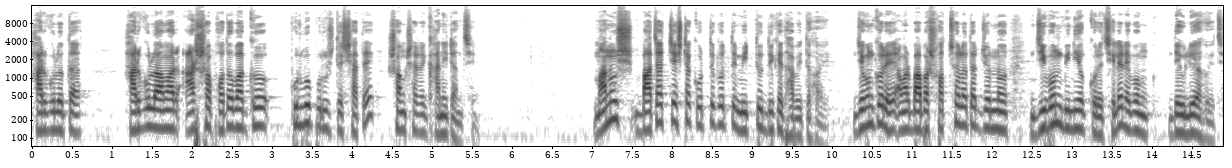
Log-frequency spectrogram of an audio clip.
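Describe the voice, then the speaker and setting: Recorded very cleanly with a silent background and a dry, close sound with no echo, a man speaks at a fairly high pitch with ordinary pitch variation. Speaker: poet, filmmaker and theatre activist. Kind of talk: slam poetry performance. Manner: emotional.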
